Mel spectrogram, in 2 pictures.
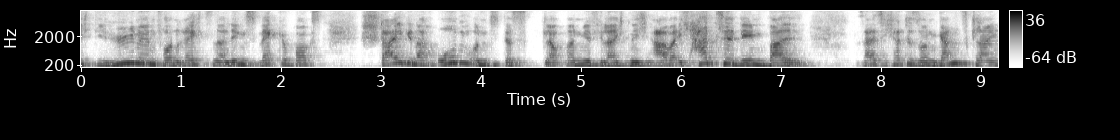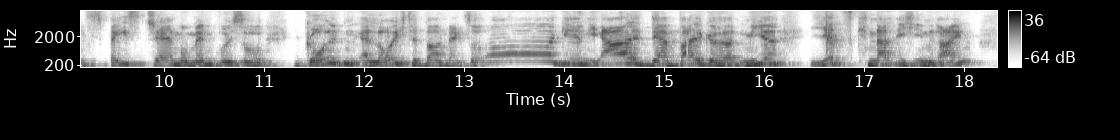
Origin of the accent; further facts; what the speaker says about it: Balve, North Rhine-Westphalia, Germany; Damals, ich komme aus Balve im Sauerland, so ein kleines Dörfchen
